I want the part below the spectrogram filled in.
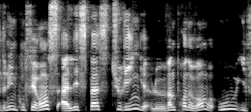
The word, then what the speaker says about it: Turing: Turing.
